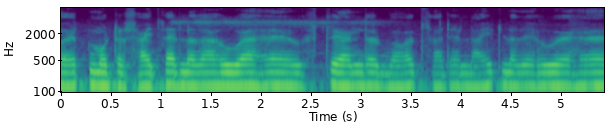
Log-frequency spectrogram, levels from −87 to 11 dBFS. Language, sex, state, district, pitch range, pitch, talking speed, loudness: Hindi, male, Haryana, Jhajjar, 130-135 Hz, 130 Hz, 155 wpm, -17 LUFS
